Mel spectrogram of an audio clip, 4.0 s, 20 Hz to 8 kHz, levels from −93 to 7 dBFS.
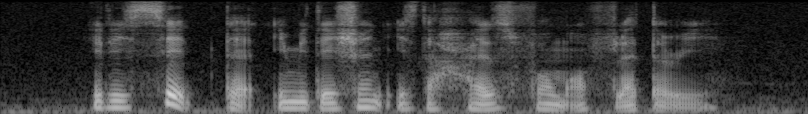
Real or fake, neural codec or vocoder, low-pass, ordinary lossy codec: real; none; none; none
